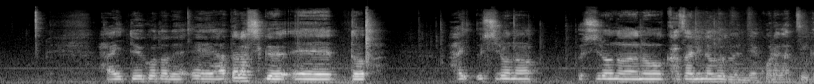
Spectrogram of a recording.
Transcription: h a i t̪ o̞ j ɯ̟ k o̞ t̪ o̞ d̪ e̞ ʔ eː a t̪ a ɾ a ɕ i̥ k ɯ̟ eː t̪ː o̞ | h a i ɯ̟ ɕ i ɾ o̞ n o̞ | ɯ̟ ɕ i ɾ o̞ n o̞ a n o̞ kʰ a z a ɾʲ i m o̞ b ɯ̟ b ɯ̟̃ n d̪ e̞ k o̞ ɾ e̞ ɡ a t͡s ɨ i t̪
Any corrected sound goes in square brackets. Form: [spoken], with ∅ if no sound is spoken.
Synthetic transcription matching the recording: h a i t̪ o̞ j ɯ̟ k o̞ t̪ o̞ d̪ e̞ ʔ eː a t̪ a ɾ a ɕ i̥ k ɯ̟ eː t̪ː o̞ | h a i ɯ̟ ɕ i ɾ o̞ n o̞ | ɯ̟ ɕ i ɾ o̞ n o̞ a n o̞ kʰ a z a ɾʲ i [n] o̞ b ɯ̟ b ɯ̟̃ n d̪ e̞ k o̞ ɾ e̞ ɡ a t͡s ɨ i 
